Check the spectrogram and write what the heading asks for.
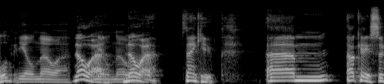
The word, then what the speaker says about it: Noah: I think he said that if the show where did I get his name wrong? The Neil Noah Neil Neil Noah Noah thank you.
